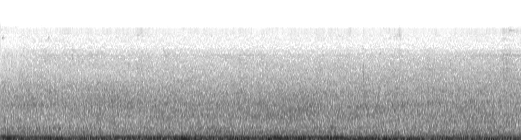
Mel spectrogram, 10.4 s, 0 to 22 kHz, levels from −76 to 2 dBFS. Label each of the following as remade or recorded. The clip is recorded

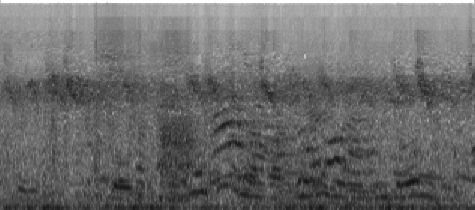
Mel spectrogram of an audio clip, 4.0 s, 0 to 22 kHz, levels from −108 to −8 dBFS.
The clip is recorded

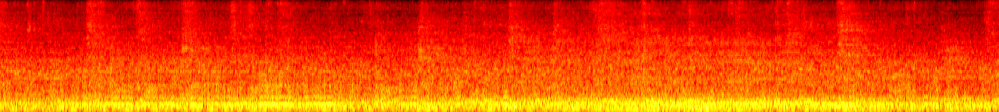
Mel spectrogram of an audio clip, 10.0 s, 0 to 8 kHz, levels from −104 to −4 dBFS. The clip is remade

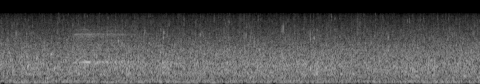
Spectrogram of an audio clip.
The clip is recorded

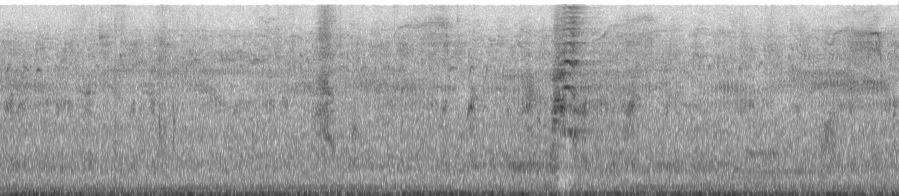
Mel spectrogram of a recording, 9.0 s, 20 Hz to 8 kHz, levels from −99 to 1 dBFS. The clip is recorded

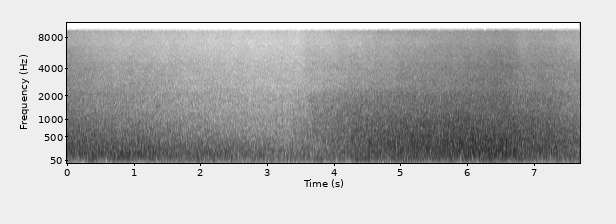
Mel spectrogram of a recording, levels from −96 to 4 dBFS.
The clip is remade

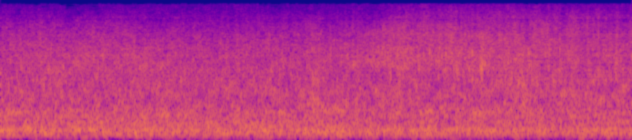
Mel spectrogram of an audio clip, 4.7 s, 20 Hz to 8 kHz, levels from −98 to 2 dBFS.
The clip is remade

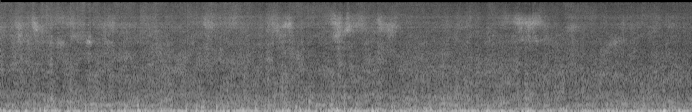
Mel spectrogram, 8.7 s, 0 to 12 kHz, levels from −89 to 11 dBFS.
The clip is remade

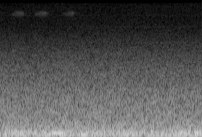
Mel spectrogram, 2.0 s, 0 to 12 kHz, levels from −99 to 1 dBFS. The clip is recorded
